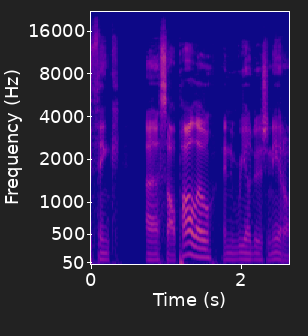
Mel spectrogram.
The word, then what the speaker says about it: Rio de Janeiro: uh sao paulo and rio de janeiro or hilo de genero as they pronounce it but brasilia is actually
